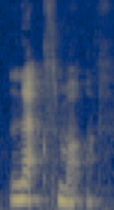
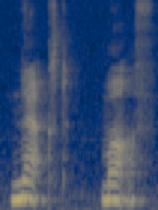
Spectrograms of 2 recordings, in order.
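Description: First: "next month" with the t unreleased; incomplete plosion. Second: Said in the usual way. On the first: Shown as a demonstration. Teacher showing the dropped burst in "next month", incomplete plosion. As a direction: hold back the t of "next" before "month". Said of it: "不完全失去爆破". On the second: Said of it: "前半句话的末尾next month".

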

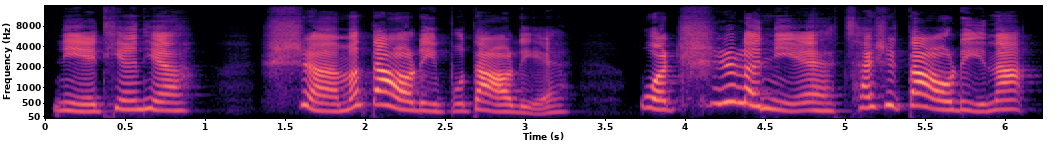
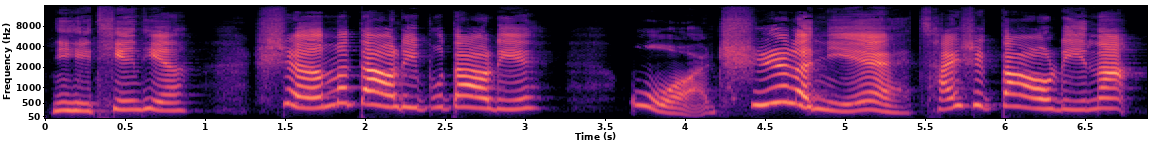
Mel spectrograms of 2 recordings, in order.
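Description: First: Gloating, louder as it goes; smug, triumphant wolf voice; pleased wolf. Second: High, loud gloating; exultant wolf, raised pitch and volume; even more delighted wolf. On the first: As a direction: crow over your prey, pleased with the verdict. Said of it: "心里很高兴". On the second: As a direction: crow loudly in triumph over your prey. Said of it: "心里更高兴了". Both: A narrator's reading.

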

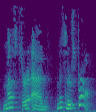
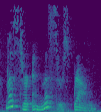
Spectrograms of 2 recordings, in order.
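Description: First: Said in the usual way. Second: Soft, dazed echo; softly dazed repetition. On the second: A narrator's reading. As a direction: repeat it quietly, as if stunned. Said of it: "he repeated in a dazed voice".

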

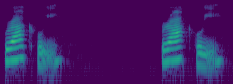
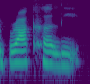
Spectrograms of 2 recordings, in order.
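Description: First: Broccoli slowly as BROCK-lee; broccoli with no vowel after k; syllable dropped. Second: Broccoli as BROCK-uh-lee; broccoli in three syllables; wrong full form. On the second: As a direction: put a vowel after k in broccoli. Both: Shown as a demonstration. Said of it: "不是broccoli".

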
